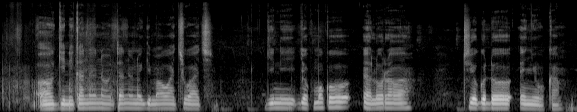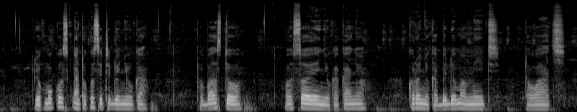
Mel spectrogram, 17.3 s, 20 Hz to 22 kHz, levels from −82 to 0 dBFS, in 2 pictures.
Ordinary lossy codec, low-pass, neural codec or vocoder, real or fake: none; none; none; real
